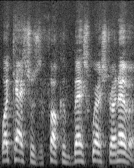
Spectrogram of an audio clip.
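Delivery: tough, commanding mob boss voice. Quoting a TV character on a restaurant: Tony Soprano impression. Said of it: "or as Tony Soprano say".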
